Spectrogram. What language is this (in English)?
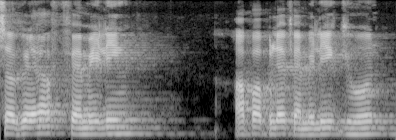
Konkani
